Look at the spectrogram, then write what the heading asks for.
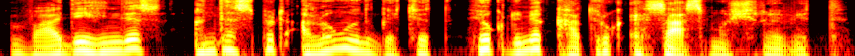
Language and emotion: Kashmiri, fearful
